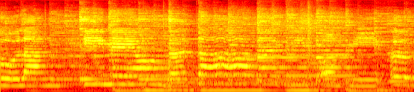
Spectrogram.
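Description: Live Appenzell folk song: a woman singing, with a double bass playing low notes and a hammered dulcimer (hackbrett) accompanying.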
